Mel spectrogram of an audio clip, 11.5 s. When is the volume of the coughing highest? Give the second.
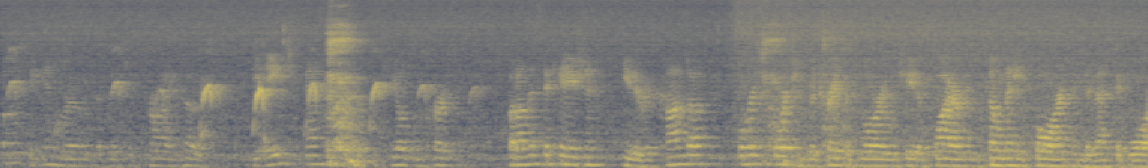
3 s.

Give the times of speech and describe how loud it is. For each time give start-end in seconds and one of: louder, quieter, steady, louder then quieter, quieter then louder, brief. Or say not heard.
0.0-11.4 louder.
